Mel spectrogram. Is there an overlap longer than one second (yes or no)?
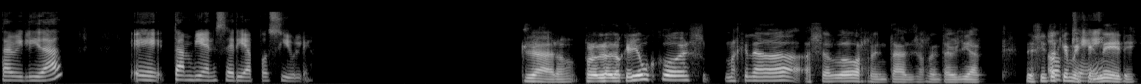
no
